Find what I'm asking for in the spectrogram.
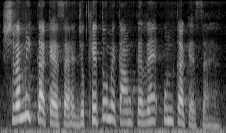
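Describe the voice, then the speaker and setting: A woman with a Bihari accent, explaining folk songs as an interview guest in a gentle way with hesitant pauses. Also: fairly high pitch, sing-song, a loud crowd. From Magadh region of Bihar, India.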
